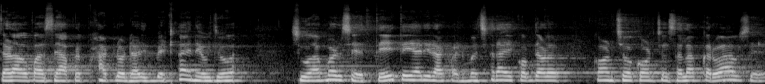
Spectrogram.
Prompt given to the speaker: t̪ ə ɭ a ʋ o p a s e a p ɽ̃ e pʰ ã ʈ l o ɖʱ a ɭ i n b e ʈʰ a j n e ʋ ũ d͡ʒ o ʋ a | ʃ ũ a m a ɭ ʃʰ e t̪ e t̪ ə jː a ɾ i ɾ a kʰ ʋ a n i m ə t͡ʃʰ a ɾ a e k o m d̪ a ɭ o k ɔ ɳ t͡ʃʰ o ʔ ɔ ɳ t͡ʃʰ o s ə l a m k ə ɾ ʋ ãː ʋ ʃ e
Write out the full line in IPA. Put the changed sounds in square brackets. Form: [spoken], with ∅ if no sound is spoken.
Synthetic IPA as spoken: t̪ ə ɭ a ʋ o p a s e a p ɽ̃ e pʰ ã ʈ l o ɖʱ a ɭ i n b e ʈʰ a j n e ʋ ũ d͡ʒ o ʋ a | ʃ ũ a m [ə] ɭ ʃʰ e t̪ e t̪ ə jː a ɾ i ɾ a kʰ ʋ a n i m ə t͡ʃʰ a ɾ a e k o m d̪ a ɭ o k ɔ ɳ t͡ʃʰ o [k] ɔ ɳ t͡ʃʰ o s ə l a m k ə ɾ ʋ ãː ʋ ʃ e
